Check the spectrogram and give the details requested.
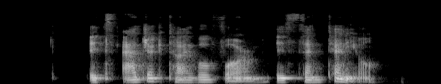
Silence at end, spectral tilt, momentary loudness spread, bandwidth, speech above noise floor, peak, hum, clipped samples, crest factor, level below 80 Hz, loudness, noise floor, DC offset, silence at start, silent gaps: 0.65 s; -5.5 dB/octave; 5 LU; 11.5 kHz; 47 dB; 0 dBFS; none; under 0.1%; 22 dB; -58 dBFS; -20 LUFS; -67 dBFS; under 0.1%; 0.9 s; none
